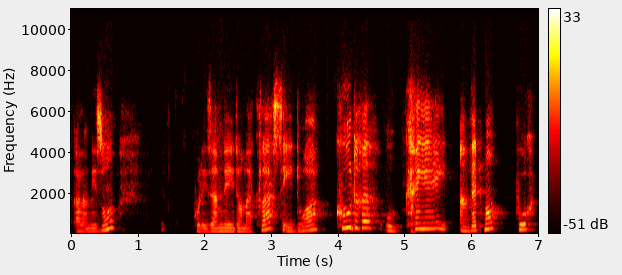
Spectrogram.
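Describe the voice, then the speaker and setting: A woman teaching French as a second language, talking casually with slow, hesitant speech and frequent restarts. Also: mid-range voice, expressive, highs cut off. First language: not French. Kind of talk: casual discussion in a video meeting.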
